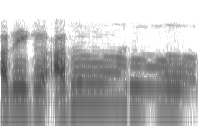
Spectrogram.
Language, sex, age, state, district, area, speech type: Malayalam, male, 18-30, Kerala, Kozhikode, urban, conversation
